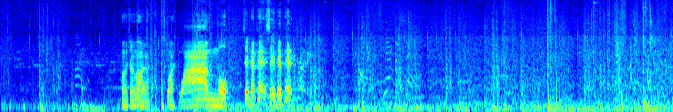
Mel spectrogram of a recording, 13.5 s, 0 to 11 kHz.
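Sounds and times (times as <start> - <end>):
speech: 2.4 - 6.1
video game battle noise: 2.8 - 13.4
machine gun fire from an enemy gunner in a video game: 5.8 - 13.4.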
